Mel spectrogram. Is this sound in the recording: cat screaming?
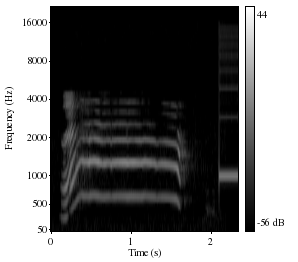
yes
